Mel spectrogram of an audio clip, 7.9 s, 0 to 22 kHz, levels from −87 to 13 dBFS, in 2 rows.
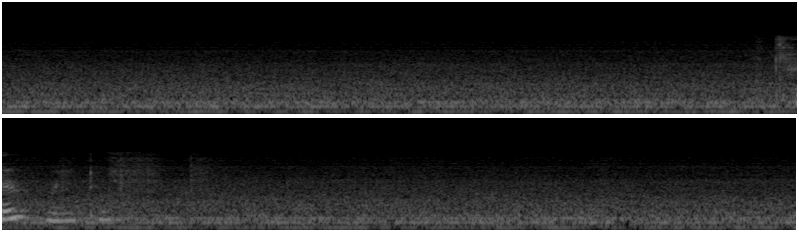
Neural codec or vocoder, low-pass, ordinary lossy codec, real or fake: autoencoder, 48 kHz, 128 numbers a frame, DAC-VAE, trained on Japanese speech; 7.2 kHz; none; fake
